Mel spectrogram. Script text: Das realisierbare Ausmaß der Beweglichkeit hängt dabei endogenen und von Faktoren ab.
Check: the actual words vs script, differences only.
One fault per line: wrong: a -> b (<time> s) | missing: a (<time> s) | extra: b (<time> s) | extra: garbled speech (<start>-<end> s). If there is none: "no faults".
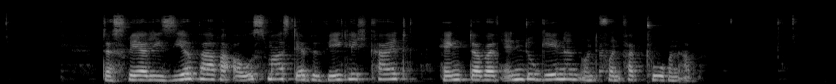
no faults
